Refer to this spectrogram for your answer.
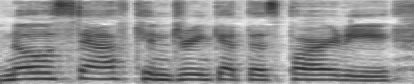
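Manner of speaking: ordinary talk, nothing marked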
